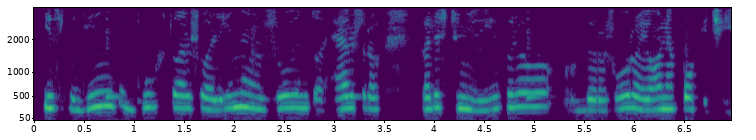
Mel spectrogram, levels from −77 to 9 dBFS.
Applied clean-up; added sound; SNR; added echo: classical method Wiener filter.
